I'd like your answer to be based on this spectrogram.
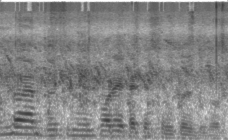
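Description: Broiler chickens on a farm in winter cluck in a steady, busy chorus close by, with a voice talking over the flock.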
